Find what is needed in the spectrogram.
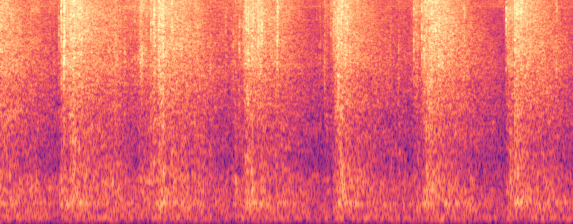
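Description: Members of parliament pounding on their desks in applause: a loud, dense, continuous rumble of overlapping thuds filling the chamber.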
